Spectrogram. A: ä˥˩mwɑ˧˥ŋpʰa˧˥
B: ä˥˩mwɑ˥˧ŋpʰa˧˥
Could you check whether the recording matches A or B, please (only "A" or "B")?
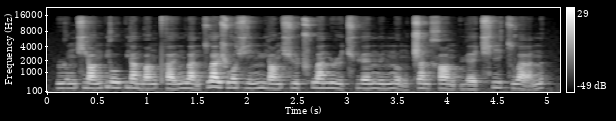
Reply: A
